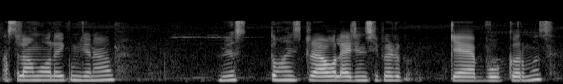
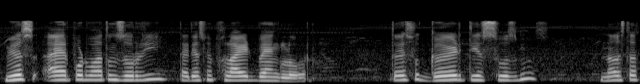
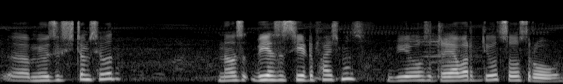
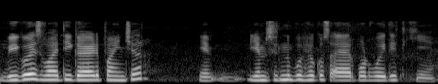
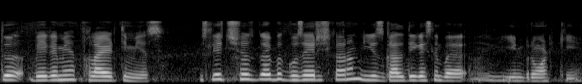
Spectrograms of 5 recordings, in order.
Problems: background sounds at intervals, background conversations at intervals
